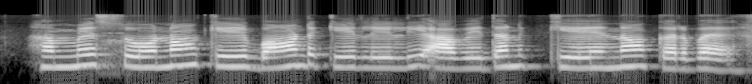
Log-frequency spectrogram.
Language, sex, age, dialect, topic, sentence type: Maithili, female, 31-35, Angika, banking, question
